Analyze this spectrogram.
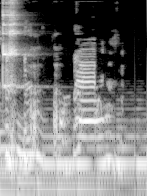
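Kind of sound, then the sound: household object, glasses clinking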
